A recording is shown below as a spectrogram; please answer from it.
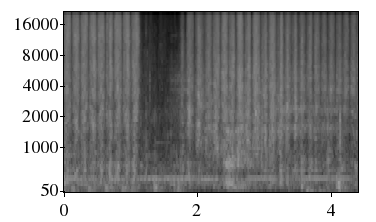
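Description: A cloth works shoe polish into the front of a leather shoe in quick, rhythmic back-and-forth rubbing strokes, close and fairly soft, with a brief pause partway through.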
